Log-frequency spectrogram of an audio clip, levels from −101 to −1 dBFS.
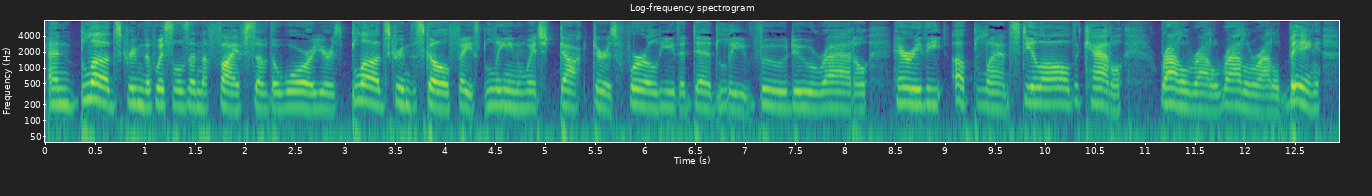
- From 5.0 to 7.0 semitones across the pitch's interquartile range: No, average, 3.1 semitones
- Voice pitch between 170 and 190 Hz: Yes, medium, 185 Hz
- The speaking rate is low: No, average, 175 wpm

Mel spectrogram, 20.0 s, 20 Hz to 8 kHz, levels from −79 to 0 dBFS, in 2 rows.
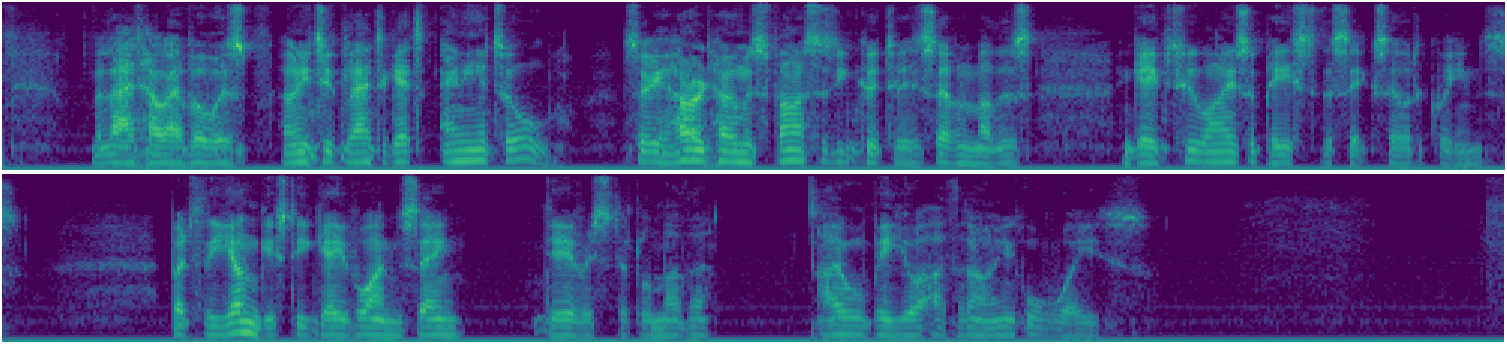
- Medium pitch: No, low, 105 Hz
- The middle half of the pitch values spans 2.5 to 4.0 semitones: Yes, average, 3.3 semitones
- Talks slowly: No, average, 160 wpm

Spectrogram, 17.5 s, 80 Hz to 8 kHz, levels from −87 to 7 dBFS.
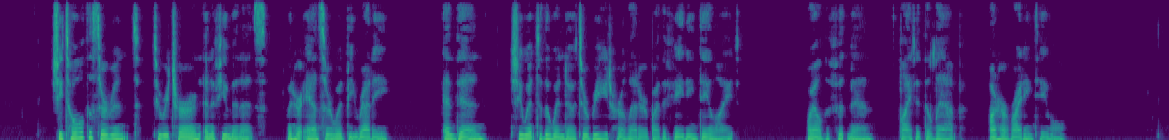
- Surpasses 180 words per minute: No, average, 140 wpm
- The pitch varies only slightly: Yes, narrow, 2.2 semitones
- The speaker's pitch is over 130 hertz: Yes, medium, 185 Hz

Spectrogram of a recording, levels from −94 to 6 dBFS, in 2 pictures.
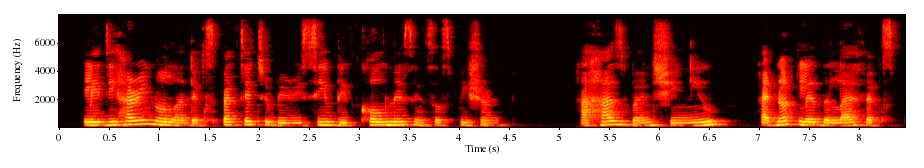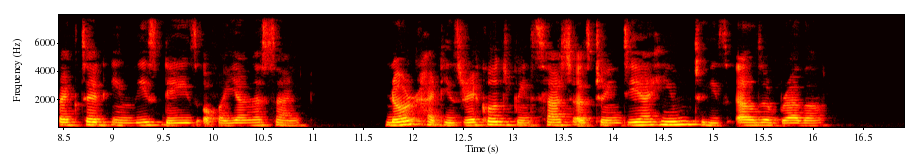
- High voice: Yes, high, 200 Hz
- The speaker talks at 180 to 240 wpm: No, average, 150 wpm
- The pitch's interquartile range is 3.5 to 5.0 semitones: No, average, 2.7 semitones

